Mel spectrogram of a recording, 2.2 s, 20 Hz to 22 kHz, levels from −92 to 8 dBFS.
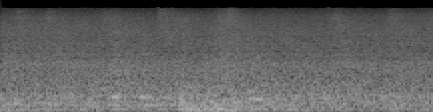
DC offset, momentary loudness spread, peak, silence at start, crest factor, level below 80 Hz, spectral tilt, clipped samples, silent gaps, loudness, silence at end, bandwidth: under 0.1%; 3 LU; -14 dBFS; 0 s; 14 dB; -46 dBFS; -4 dB/octave; under 0.1%; none; -28 LUFS; 0 s; 16.5 kHz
